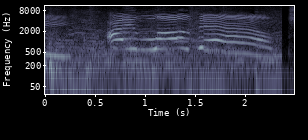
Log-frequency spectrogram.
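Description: A young girl's delighted, high-pitched squeal: a long cry starting about half a second in that slides down in pitch near the end.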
